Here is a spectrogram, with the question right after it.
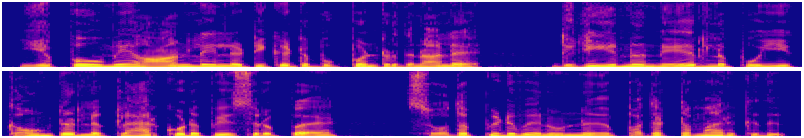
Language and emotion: Tamil, fearful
